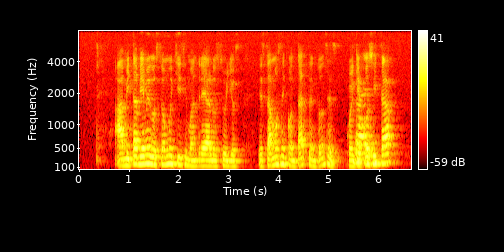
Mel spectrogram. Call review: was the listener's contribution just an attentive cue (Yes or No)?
Yes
